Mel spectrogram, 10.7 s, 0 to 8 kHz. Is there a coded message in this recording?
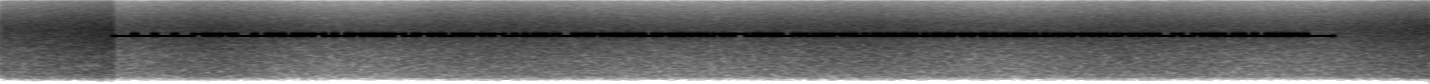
Yes: RTTY (50 baud, 170 Hz shift) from 0.8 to 10.0 s, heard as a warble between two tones, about 2200 Hz centre, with radio static. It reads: KGSOK JOEGR OQYVD FGASL TSXLJ QFJQF HWYQI LAIVM BGKJP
